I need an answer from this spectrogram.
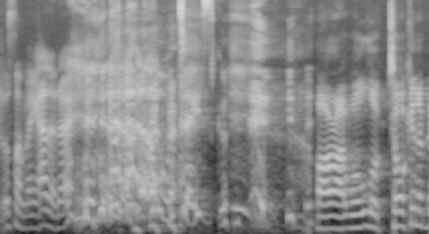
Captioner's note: laughing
